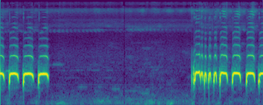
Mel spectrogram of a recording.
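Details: A local zebra dove calls out to rivals as a trapping lure: three loud evenly spaced coos end one phrase, then after a pause a fast tumbling series of about eight ringing coo notes.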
